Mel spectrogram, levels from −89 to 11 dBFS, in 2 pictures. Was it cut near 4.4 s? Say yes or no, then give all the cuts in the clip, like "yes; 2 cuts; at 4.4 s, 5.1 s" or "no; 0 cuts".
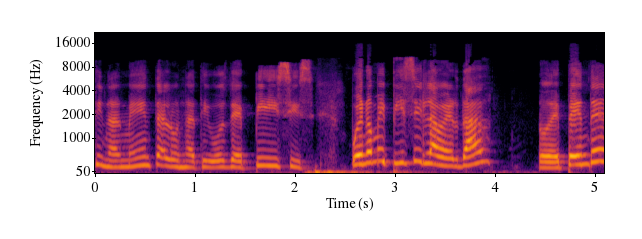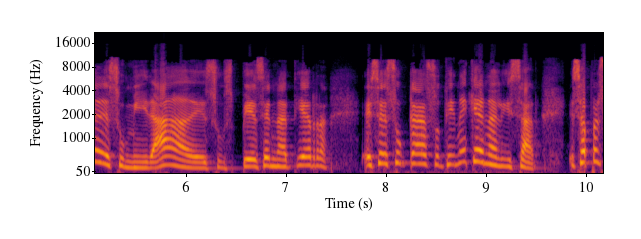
yes; 1 cut; at 4.4 s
